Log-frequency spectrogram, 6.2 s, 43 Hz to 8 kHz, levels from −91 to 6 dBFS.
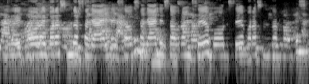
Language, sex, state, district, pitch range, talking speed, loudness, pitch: Hindi, female, Bihar, Sitamarhi, 240-265 Hz, 195 wpm, -13 LUFS, 255 Hz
